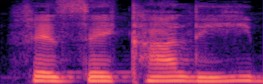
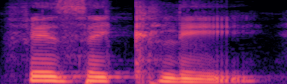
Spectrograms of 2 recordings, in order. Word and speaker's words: physically: pada kata physicli ini bukan physikali bukan jadi kalau sebelumnya belum tahu ya Mulai hari ini Mulai sekarang ini dibaca jadi ini silent letternya adalah letter e ataupun a tidak ikut dibaca perhatikan lagi tulisan kata-kata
